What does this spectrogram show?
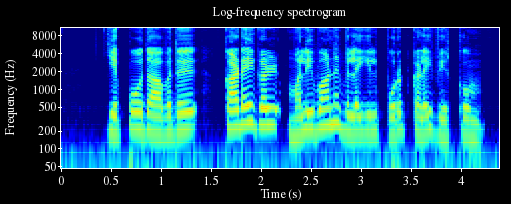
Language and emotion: Tamil, neutral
